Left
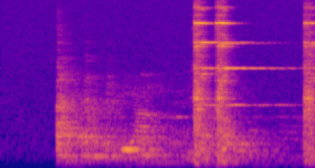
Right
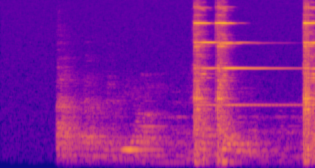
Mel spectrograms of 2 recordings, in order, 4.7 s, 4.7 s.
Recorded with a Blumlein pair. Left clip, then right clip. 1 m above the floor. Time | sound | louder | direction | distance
0.8 | a bicycle bell | left 3 dB | 20° left | 2.5 m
